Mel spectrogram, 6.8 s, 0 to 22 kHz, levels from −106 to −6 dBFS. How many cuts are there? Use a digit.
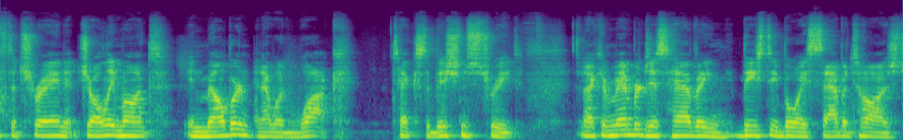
1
